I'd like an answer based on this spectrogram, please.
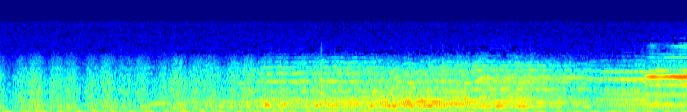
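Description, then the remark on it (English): A Union Pacific train rolls along the rails with a steady, rhythmic clatter and a low rumble, a droning tonal hum rising over it as it passes and grows louder at the end. “Look at that train. Those rails to the horizon and beyond.”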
